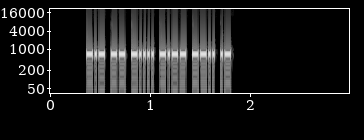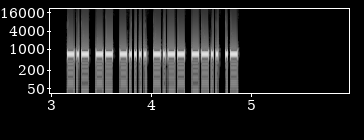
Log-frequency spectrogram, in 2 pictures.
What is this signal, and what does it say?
Morse code, heard as a keyed tone, about 59 wpm, 700 Hz. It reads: KM6YZA KM6YZA
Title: Speed Racing - USA Call Signs 50wpm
